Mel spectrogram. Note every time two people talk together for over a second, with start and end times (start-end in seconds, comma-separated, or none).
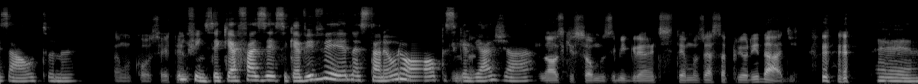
none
